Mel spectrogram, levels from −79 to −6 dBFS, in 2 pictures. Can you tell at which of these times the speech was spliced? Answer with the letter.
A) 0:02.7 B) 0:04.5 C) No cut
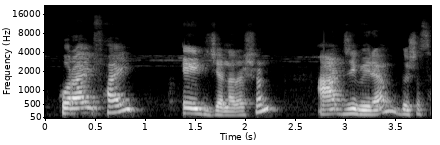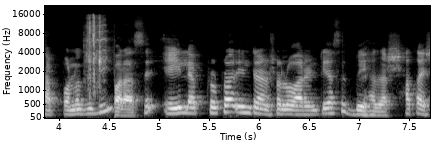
B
